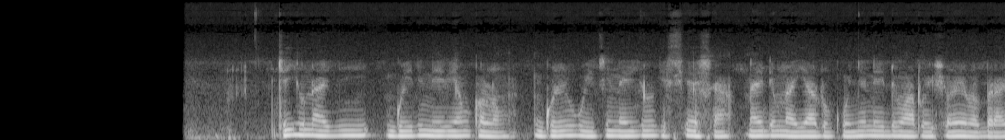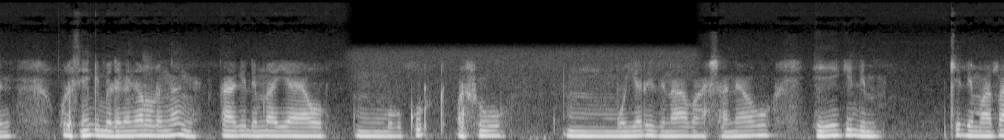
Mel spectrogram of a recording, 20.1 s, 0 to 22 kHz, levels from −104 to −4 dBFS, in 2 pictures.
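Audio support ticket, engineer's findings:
Digital radio blending to analogue, 13.46 to 17.11 s. Hybrid receiver lost the digital stream and cross-faded over about 135 ms to the AM feed. Level drops about 1 dB, hiss sits roughly 30 dB down.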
